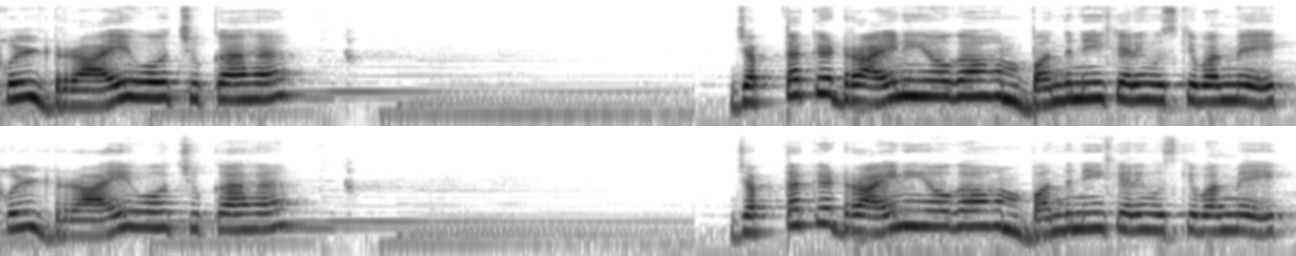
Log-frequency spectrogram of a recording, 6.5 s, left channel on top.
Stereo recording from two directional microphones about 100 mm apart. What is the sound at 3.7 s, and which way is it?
Speech, 40° left (ahead or behind).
